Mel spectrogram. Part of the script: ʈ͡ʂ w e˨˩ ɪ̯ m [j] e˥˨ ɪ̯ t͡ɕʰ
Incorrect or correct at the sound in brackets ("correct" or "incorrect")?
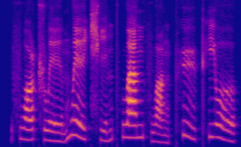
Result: incorrect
